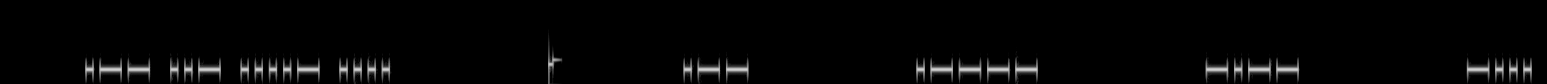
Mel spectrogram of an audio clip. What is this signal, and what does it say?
Morse code, heard as a keyed tone, about 17 wpm, spaced as for 7 wpm, 700 Hz. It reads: WU4H W1YB
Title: USA Call Signs - 4 Characters - 8x Character Spacing - 17wpm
